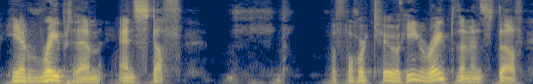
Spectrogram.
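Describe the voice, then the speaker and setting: A man giving a comedic, mock-serious dramatic reading as a narrator, with theatrical, deliberate emphasis. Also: mid-range voice, darkish tone, breathy edge.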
